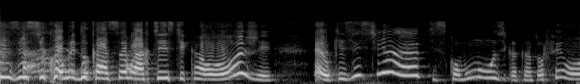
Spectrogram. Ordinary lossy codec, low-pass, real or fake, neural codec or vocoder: none; none; fake; codec, 16 kHz, 6 kbps, DAC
